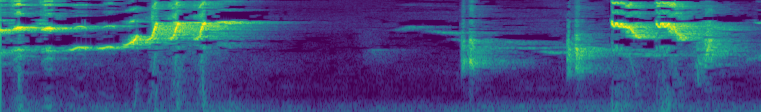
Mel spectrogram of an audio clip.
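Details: Loud rising whistle from a Sunda blue robin, sweeping upward into rapid chattering notes, then a pause and another fast, sharp burst of high twittering.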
